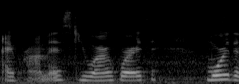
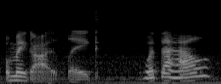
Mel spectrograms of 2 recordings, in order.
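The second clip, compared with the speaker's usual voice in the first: creepy freakout; 6 semitones higher than usual. Pretend. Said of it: "not trying to sound like a freaking creep".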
